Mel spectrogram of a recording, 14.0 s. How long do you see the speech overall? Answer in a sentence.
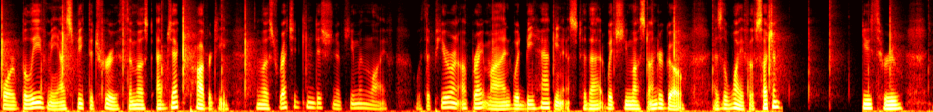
You can hear the speech for 13 seconds altogether.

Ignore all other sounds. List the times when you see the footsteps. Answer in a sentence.
The footsteps can't be heard in this clip.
